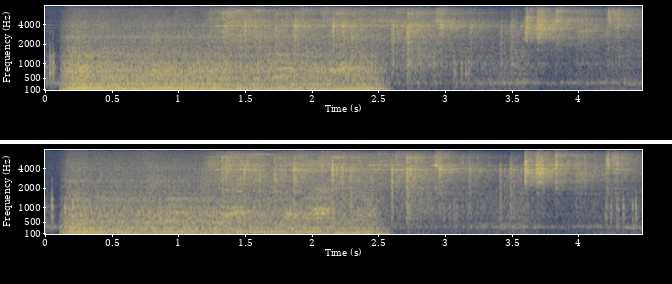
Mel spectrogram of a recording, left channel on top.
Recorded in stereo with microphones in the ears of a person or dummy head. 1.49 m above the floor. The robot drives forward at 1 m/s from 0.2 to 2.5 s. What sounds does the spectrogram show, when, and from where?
1.2 s keys jangling: 35° right (ahead or behind), 5 m; by 4.4 s 50° right (ahead or behind), 4 m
